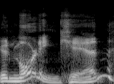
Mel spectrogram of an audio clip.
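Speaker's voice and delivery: put-on daring, challenging tone. Retelling a coworker's greeting in the newsroom, imitating a daring greeting. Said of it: "daring me to say something".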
